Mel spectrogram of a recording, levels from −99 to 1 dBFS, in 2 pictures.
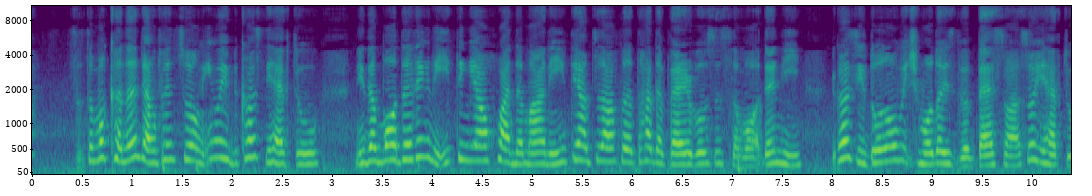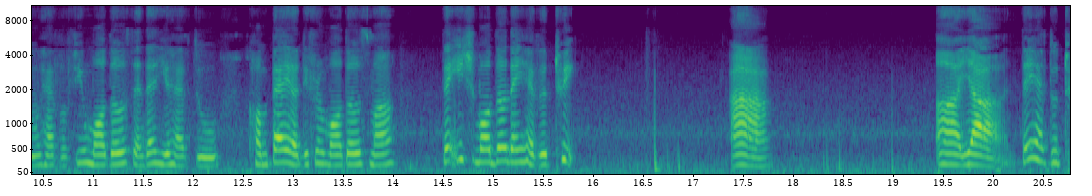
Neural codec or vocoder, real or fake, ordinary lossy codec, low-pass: vocoder, 22.05 kHz, 80 mel bands, Vocos; fake; none; none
